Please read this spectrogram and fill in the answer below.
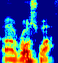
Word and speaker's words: Wrocław: It's spelled W-R-O-C-L-A-W, but it's pronounced Wrocław. Wrocław, depending on who you talk to.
